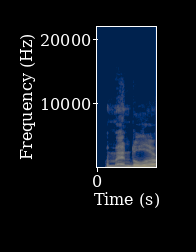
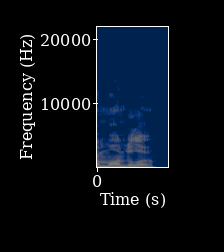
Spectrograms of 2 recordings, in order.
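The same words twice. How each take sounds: First: Amandala with "man" as in "hand"; flat-A pronunciation. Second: Amandala with "man" sounded "mahn"; open-A pronunciation. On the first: Host asking which pronunciation is right, Amandala with flat "man". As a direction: say Amandala with a short flat A in the second syllable. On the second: Host offering the alternative pronunciation, Amandala with "mahn". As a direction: say Amandala with an open "ah" in the second syllable. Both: Shown as a demonstration. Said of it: "Is it Am-, Amandala or Amandala?".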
